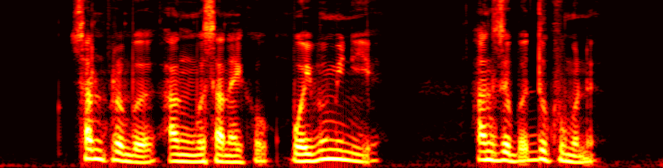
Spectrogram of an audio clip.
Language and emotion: Bodo, sad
